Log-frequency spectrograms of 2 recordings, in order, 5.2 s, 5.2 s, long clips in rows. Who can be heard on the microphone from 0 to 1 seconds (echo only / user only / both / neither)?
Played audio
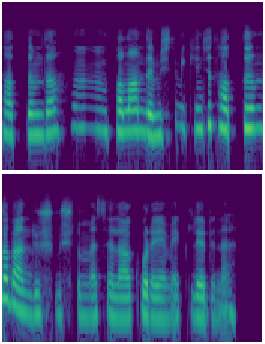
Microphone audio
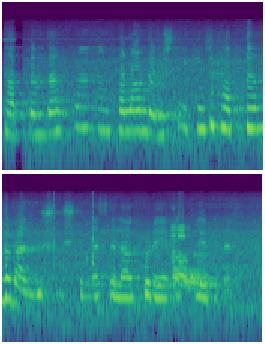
echo only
